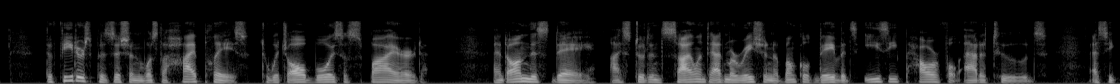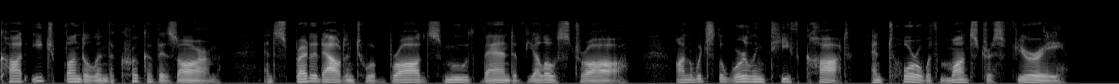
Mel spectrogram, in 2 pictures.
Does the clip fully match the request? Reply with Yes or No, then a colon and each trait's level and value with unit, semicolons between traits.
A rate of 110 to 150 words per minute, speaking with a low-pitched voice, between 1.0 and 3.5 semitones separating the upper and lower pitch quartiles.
No: average, 165 wpm; low, 105 Hz; average, 3.0 semitones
